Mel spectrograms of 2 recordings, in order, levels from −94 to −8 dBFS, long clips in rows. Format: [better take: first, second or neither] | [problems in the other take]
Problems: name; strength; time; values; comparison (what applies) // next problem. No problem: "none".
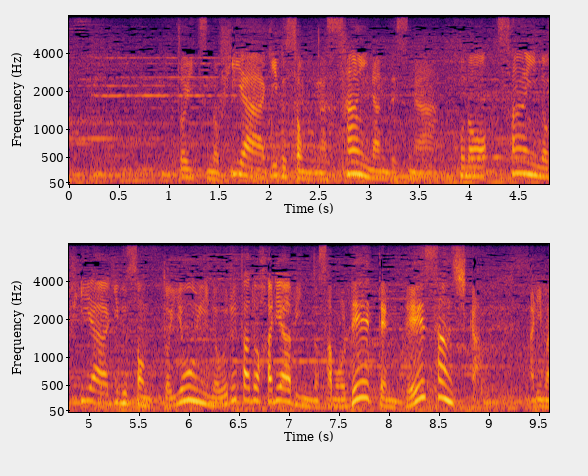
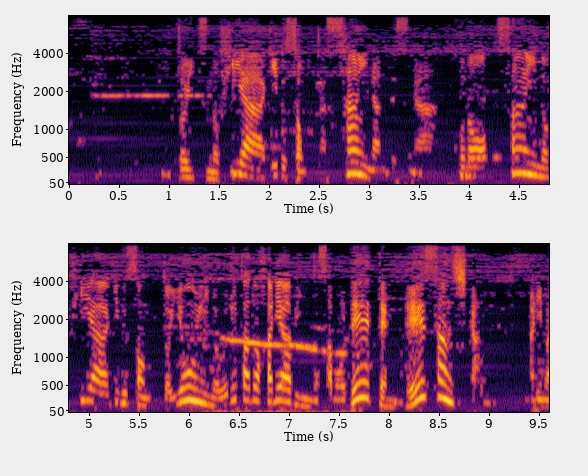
first | noise reduction (classical method spectral subtraction)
